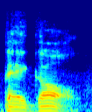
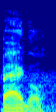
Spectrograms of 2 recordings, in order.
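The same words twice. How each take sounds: First: The second syllable has an added 'u' vowel. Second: The second syllable has no added 'u' vowel. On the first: The speaker calls it wrong. "why do you keep putting U's where they're not?" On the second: The speaker calls it right. "I say the word bagel"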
